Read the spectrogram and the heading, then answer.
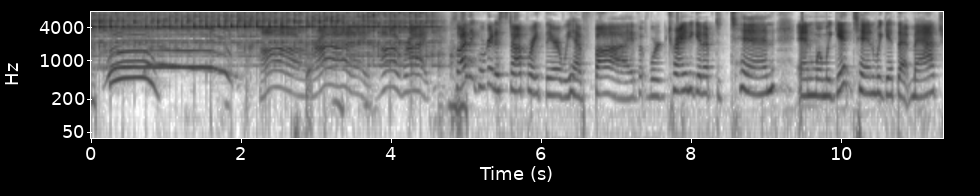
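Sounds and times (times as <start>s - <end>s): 
cheering and whooping voices: 0.0s - 3.7s
hand bell ringing: 0.0s - 5.0s
speech: 5.2s - 11.3s.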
